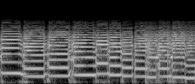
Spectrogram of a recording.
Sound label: Electric Guitar, Loops; Guitars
